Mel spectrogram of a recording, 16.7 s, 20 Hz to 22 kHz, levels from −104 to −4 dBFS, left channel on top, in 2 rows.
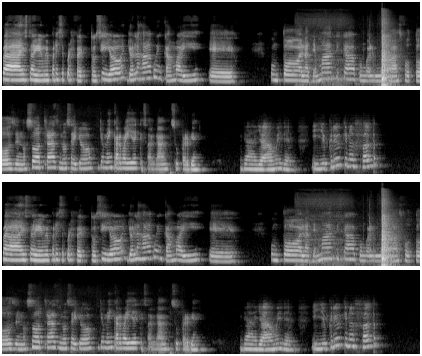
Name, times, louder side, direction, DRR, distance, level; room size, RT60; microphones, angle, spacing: voice 1, 0.0-4.7 5.4-12.3, left 2 dB, 65° left, 1.3 m, -35 dB
sound 1, 5.8-8.3 8.7-9.6 10.5-10.9 11.2-12.0, equal, ahead, 0.8 m, -36 dB
voice 2, 13.1-14.2 14.5-15.8, equal, 20° left, 1.6 m, -37 dB
9.4 x 8.4 x 3.6 m
head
